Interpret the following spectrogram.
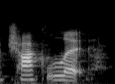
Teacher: This A kind of becomes a schwa sound.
